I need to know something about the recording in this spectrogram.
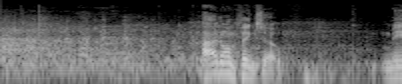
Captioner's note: laughter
